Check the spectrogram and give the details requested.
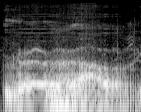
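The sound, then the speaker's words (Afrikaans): A deep, gravelly lion growl rumbles loudly and holds steady for nearly three seconds, low and throaty, with no words spoken. “Hy grom diep uit sy bors uit en kyk kwaai met sy groen oë na Simeon wat in die middel tussen hom en Manie Muur staan.”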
